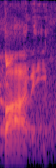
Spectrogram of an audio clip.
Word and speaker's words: Bahadi: It's the way it's spelled, but it's said body. That's the way you say it. No, that's the way he says it.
